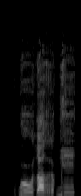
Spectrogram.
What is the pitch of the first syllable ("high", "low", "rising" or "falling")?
falling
